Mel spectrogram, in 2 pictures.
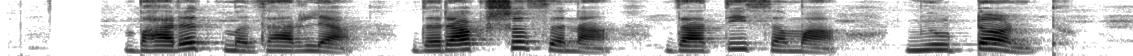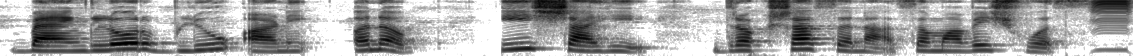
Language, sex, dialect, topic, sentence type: Marathi, female, Northern Konkan, agriculture, statement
